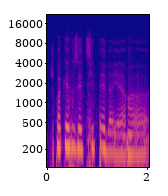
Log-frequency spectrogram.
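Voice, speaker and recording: A woman from Poland in the audience asking a question, speaking hesitantly with many pauses and restarts. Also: fairly low pitch, steady tone, vocal fry, dark tone, a little hiss or hum. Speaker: audience member.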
